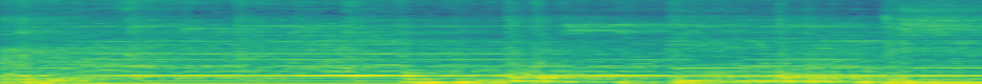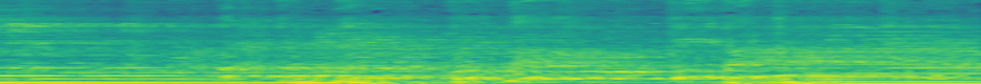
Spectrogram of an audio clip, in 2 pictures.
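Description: Rock band playing live: electric guitars, bass guitar and drums, with singing. The bass moves to a new note every second or two.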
